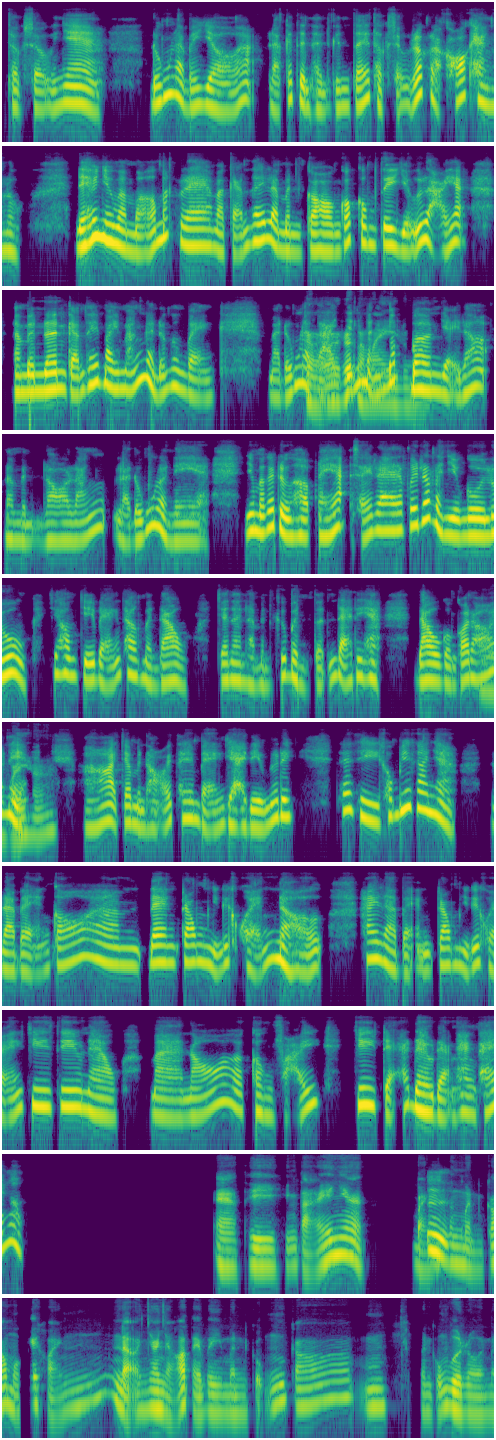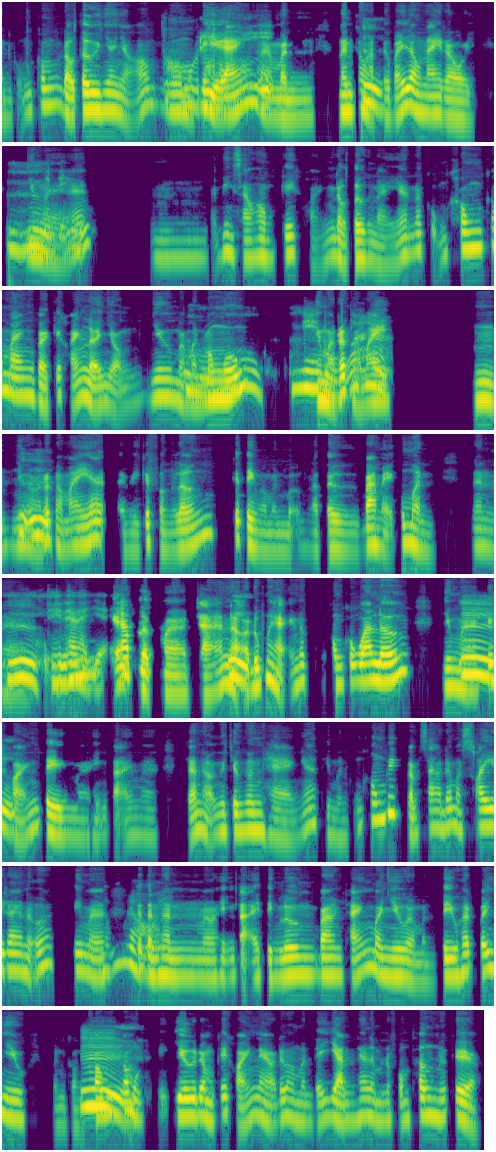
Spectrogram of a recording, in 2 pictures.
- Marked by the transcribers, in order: tapping; laughing while speaking: "ra"; "nhiêu" said as "ưn"
- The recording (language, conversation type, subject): Vietnamese, advice, Bạn đang lo lắng thế nào về việc trả nợ và chi tiêu hằng tháng khi tình hình tài chính không ổn định?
